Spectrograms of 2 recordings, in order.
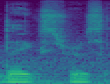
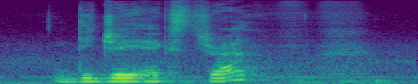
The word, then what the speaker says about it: Dijkstra: our unit unit edges dj extra that's a good way to pronounce dijkstra some people say the extra and i don't know which one is correct he was douche i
